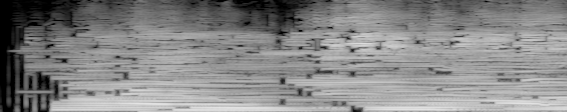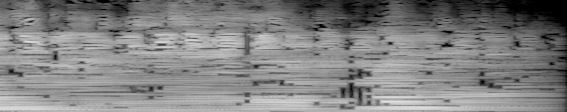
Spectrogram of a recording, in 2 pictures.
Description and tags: Magical transformation
mystical, spell, fairy, sfx, teleport, soundeffect, magic, video-game, effect, fantasy, game, transformation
